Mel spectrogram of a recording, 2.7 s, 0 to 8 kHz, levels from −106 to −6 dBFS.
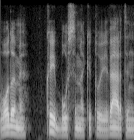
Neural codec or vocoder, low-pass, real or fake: none; 7.2 kHz; real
